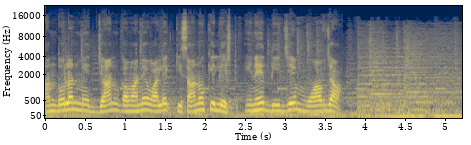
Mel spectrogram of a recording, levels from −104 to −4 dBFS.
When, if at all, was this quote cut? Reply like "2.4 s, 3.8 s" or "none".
3.8 s

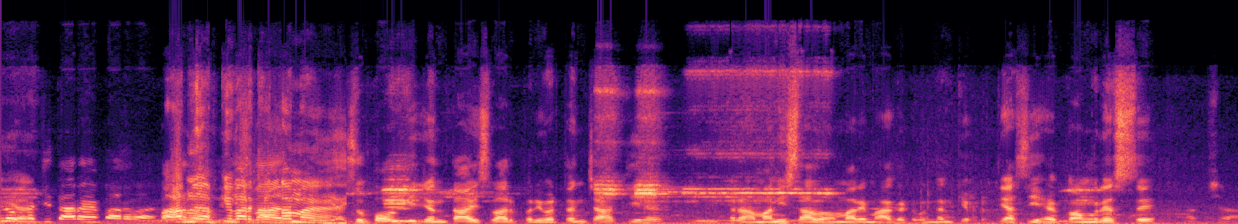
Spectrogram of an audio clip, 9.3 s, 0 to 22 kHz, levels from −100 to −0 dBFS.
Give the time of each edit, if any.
2.5 s

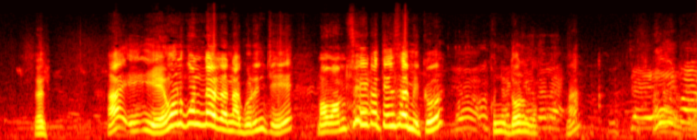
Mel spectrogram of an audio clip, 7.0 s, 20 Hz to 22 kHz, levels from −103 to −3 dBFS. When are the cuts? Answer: none

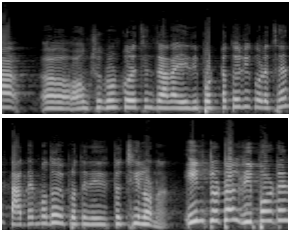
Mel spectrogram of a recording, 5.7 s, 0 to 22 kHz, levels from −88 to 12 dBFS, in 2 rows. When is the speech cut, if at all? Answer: 4.5 s

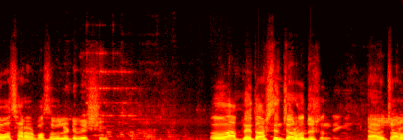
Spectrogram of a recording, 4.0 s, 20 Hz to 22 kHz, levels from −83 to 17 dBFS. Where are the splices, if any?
none

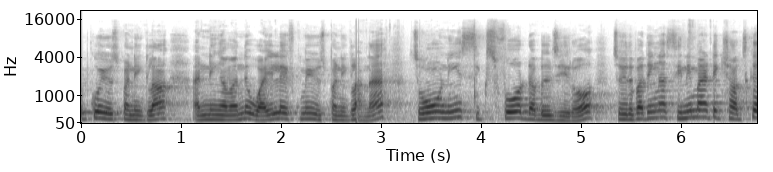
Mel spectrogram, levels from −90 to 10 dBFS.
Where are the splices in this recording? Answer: 2.8 s

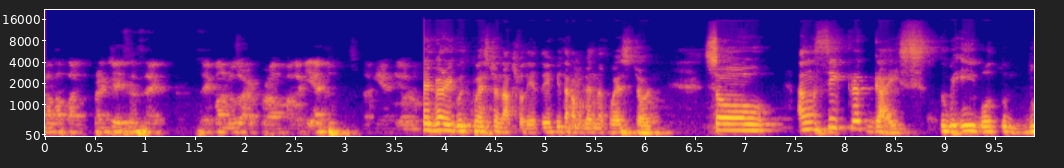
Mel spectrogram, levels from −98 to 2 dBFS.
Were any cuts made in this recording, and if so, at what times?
3.8 s

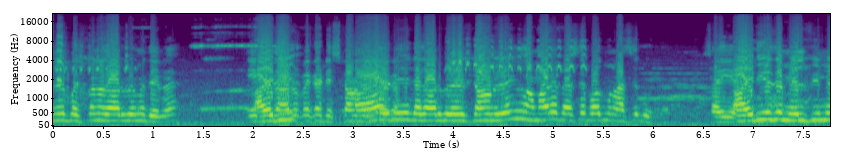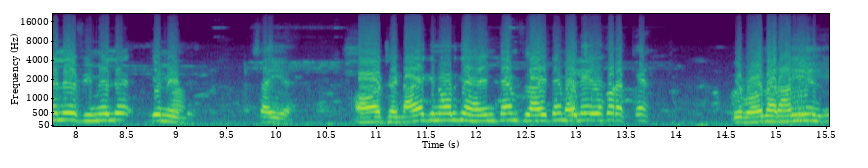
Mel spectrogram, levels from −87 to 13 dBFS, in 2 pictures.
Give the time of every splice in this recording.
none

